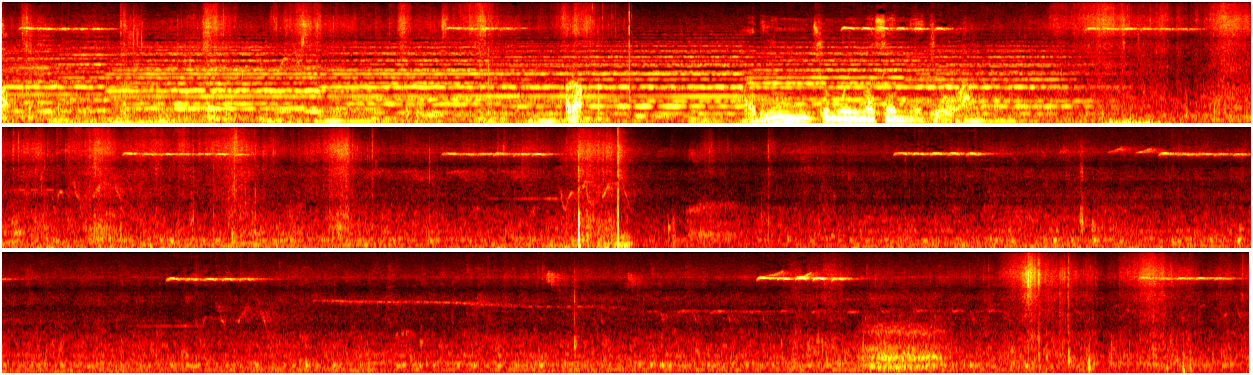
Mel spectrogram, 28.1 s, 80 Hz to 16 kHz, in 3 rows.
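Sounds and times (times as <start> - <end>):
falling whistle: 0.0 - 1.9
thin high-pitched call: 0.0 - 2.4, 7.9 - 9.0
footsteps in wet undergrowth: 0.0 - 15.8, 26.0 - 28.0.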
